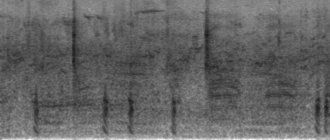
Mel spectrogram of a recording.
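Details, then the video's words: Cormorant chicks and adults at the nest in a colony, close-up: short, sharp downward-sliding clicks or yelps repeated irregularly about every half-second to second, over faint colony chatter. "Cormorant. CU Calls From Chicks And Adults On Nest. Colony Sounds."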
